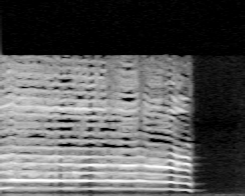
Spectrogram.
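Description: A voice imitates a creature's high-pitched screech, a single sustained shrill cry lasting about two seconds before cutting off abruptly into silence.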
